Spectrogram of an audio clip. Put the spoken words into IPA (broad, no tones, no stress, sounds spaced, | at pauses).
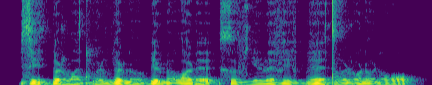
z eː t ɗ əː ɭ lˠ ɛː t b ɤ ɭ ʎ əː ɭ ɳ ɤː ɓ e ɭ ɳ əː lˠ əː ɽ ɛ | x əː v ʎ eː ɭ ɛ v eː v b ɛː t ɤː ɭ ɔ ɳ ɤː ɳ ɔː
